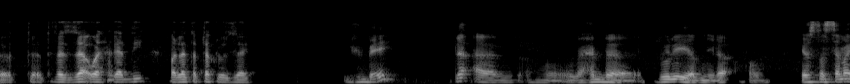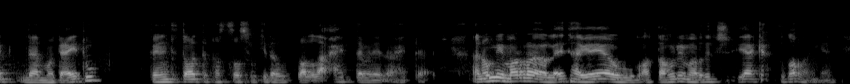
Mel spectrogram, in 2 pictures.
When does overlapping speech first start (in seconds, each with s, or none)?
none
